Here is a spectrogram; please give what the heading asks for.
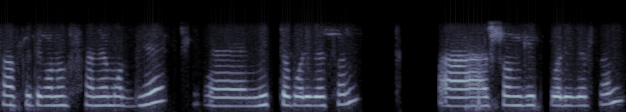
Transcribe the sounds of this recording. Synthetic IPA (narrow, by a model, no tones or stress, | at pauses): ʃãskɾit̪ikonust̪ʰaneɾmod̪ʱːe | nɾit̪ːopoɾibeʃon | aɾʃɔŋɡit̪̚poɾibeʃon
